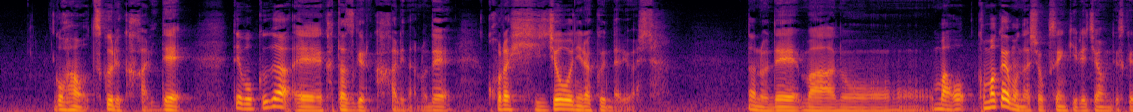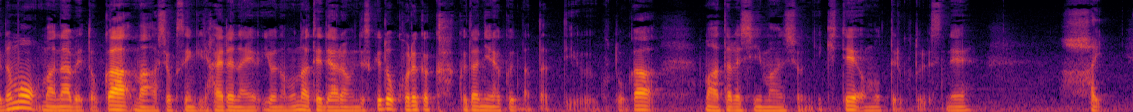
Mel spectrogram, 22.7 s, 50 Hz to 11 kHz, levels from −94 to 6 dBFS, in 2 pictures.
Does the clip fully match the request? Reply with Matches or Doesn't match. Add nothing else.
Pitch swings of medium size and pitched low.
Matches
